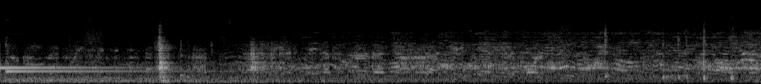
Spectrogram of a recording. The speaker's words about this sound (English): What's that? Ugh. Did I hear the doorbell ringing?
